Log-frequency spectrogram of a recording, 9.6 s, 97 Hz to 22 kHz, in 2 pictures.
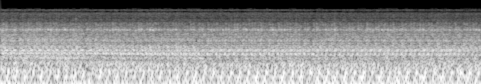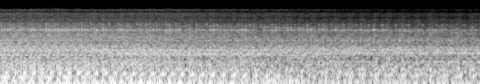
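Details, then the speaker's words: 1971 Peterbilt 352 diesel, sat for a few days, idling after a cold start: steady, even clatter with firm low rumble, no skips or knocks; running healthy. "pretty good been sitting for a few days"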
